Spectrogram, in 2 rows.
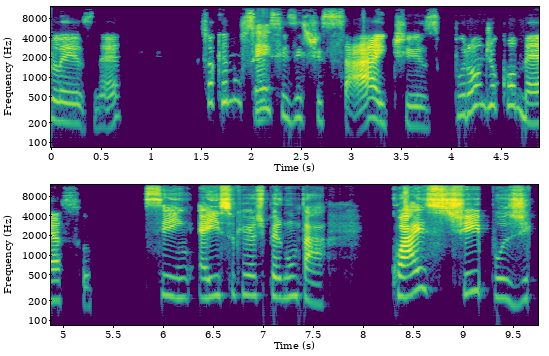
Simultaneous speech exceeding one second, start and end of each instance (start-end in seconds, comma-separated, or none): none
